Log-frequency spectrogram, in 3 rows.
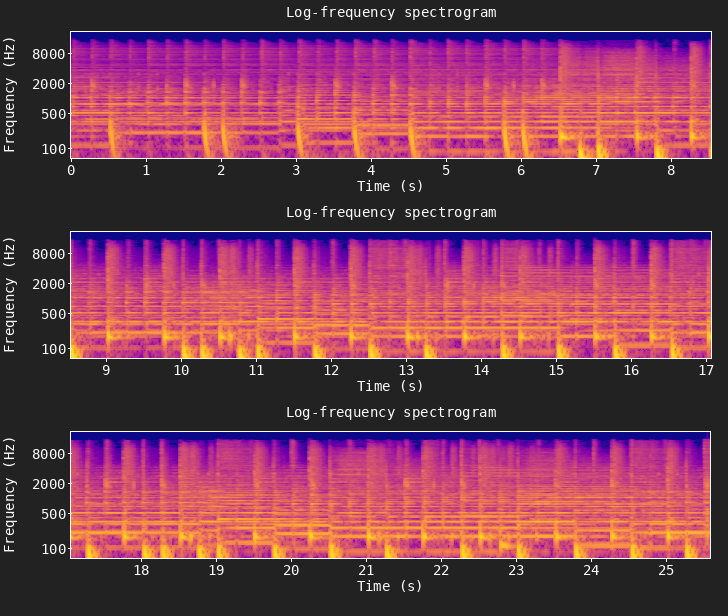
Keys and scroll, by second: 2.1 KP_1, 6.5 KP_1, 13.4 2, 17.8 3.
